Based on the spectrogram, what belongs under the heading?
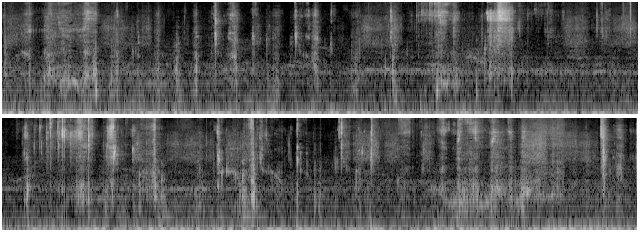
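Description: Close-up eating sounds: a whole shrimp bitten and crunched, shell and all, with wet chewing. Many sharp, rapid crackles and clicks run throughout.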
